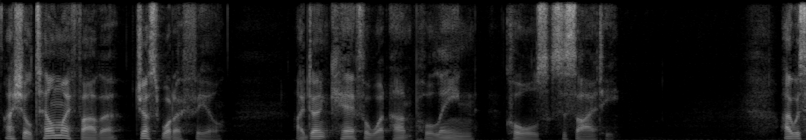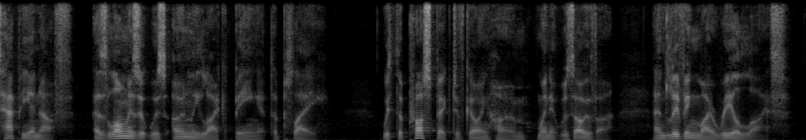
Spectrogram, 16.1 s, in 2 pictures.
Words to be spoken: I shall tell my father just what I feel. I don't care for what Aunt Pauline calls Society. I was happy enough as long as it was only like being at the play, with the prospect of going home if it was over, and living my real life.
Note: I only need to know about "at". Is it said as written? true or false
true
